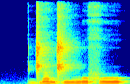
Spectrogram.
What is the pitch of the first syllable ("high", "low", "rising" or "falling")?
low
